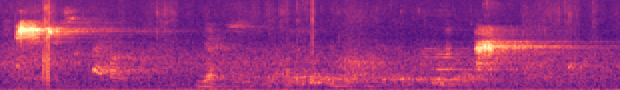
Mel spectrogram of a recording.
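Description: A bird cooing in low, soft phrases, between two short high-pitched tones: one at the very start and one starting near the end.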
